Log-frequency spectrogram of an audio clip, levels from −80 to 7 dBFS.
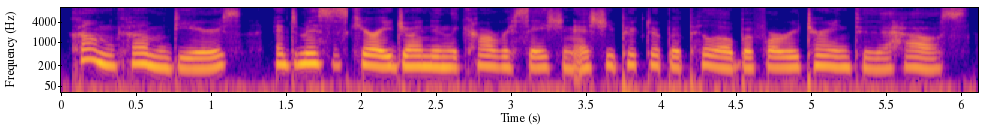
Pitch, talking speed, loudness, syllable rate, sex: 195 Hz, 205 wpm, -18 LUFS, 5.7 syllables/s, female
